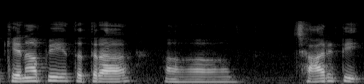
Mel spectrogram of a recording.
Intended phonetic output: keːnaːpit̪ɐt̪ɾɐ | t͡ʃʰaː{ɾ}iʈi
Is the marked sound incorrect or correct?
correct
